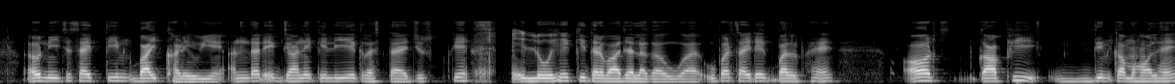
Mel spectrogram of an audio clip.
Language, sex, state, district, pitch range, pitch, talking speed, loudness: Hindi, male, Chhattisgarh, Sukma, 140-155 Hz, 145 Hz, 175 wpm, -17 LUFS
